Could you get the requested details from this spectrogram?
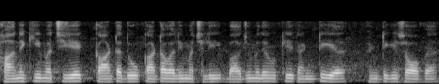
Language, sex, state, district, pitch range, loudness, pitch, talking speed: Hindi, male, Madhya Pradesh, Katni, 135-145 Hz, -18 LUFS, 140 Hz, 260 wpm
